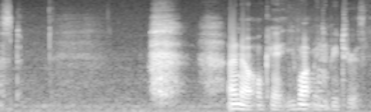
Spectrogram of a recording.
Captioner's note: sighs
